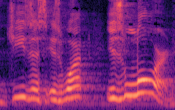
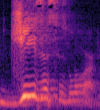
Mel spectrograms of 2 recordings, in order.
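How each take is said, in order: First: Big emphatic jump in pitch and volume on Lord; stress on Lord. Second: Jesus punched louder, "is Lord" falling away; firm emphasis on Jesus; stress on Jesus. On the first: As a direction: Lord punched high and loud. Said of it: "put the emphasis on the last word". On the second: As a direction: hit the first word, Jesus, hard. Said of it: "put the emphasis on the first word". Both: Shown as a demonstration.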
